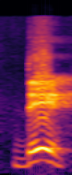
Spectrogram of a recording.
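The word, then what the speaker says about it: debt: अब आगे बढ़ते हैं डेट इसे डेप्थ करनी पड़ेंगे बी साइलेंट होता है केवल दे डेट यानी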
